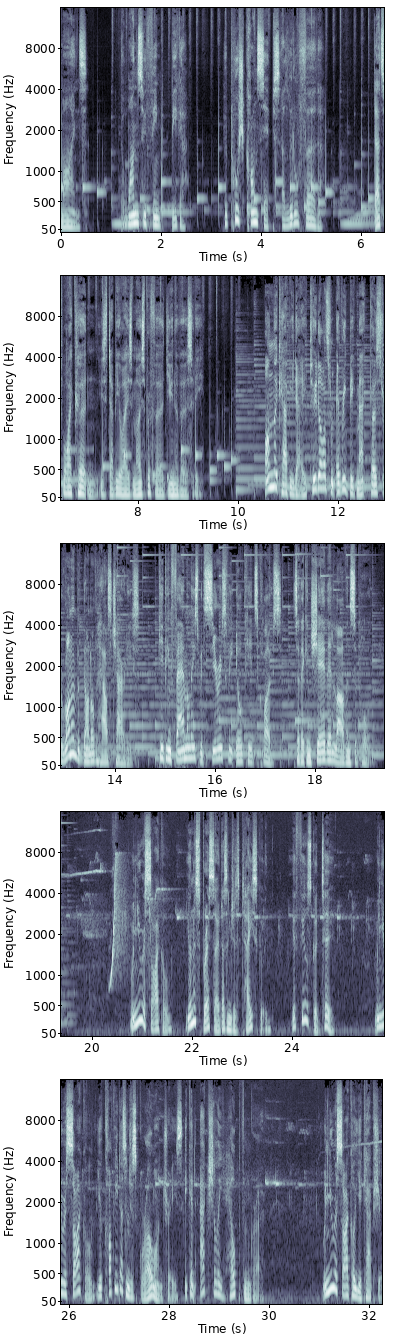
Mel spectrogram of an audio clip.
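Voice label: voice over, male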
